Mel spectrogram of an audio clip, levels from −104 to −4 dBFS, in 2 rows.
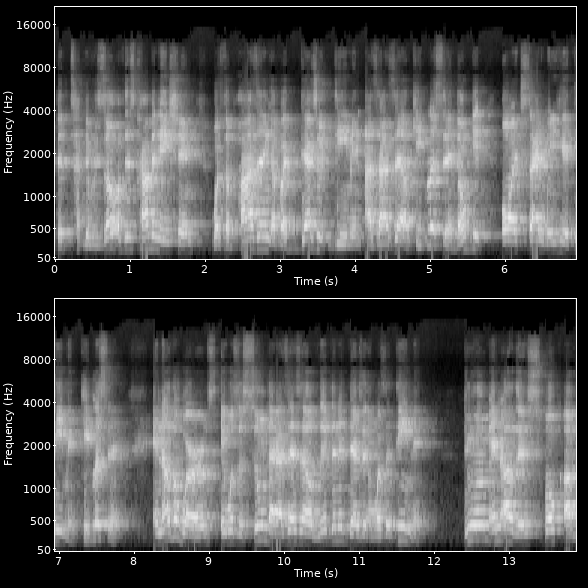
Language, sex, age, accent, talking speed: English, male, 30-49, American, 205 wpm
